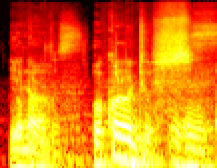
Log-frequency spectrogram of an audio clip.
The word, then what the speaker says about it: Okorodus: Well, on that note, we'd like to thank you very much, Okorodus, and Okorodus. Okay, that's the correct pronunciation.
